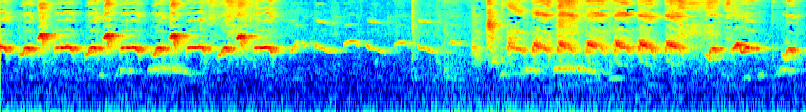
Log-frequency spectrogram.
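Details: White-crested laughingthrushes at Kbang in a lively chorus of clipped, warbled whistles, rising and dropping notes tumbling over each other, fading briefly midway and then surging again, with a faint low hum beneath.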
